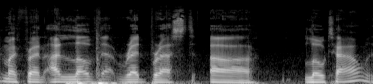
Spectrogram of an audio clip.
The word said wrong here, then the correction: Lustau: Is that how you say it? Lustau.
